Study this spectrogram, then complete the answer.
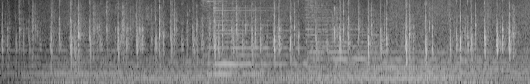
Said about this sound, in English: A young woman with long blonde hair types intently.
